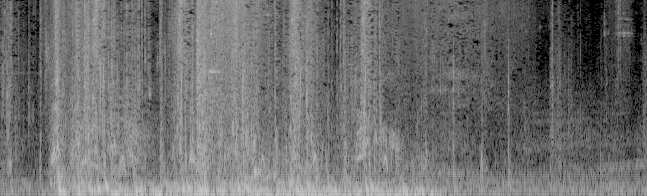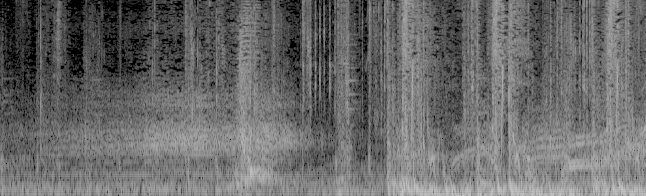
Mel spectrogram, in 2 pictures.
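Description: An electric weapon crackles and zaps in rapid bursts.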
